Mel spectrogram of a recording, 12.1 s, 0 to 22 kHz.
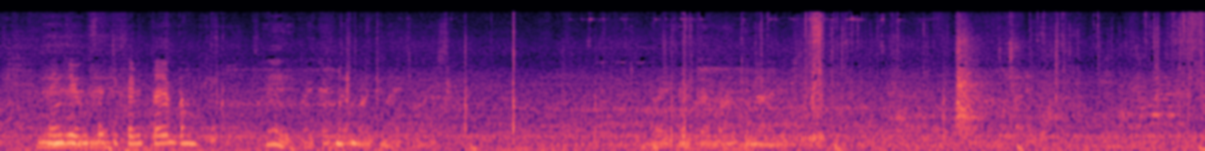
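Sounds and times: metallic jingle: 5.6s - 10.8s.

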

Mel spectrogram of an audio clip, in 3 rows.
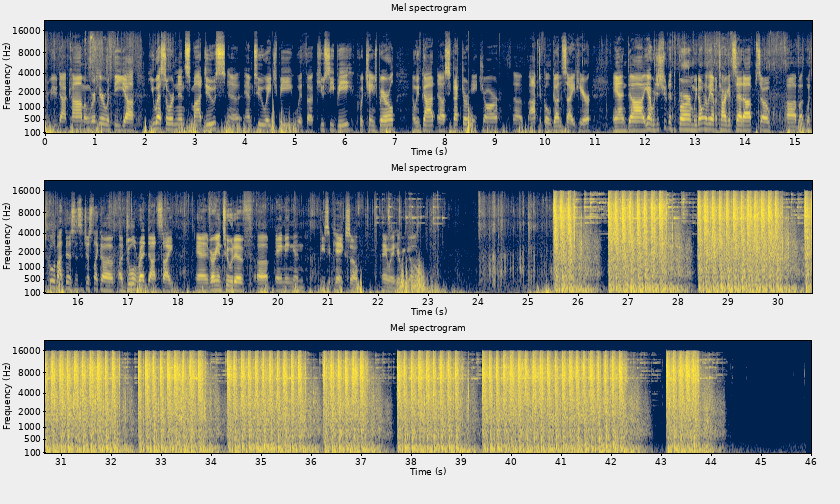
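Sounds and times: heavy machine gun firing bursts: 25.5s - 44.3s.

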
